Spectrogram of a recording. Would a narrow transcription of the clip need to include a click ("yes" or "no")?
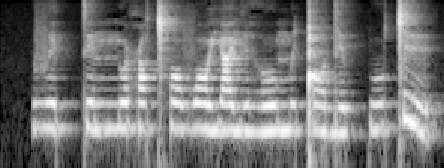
yes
